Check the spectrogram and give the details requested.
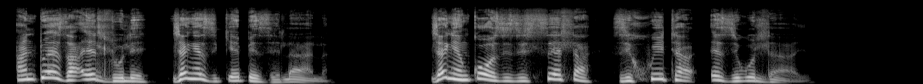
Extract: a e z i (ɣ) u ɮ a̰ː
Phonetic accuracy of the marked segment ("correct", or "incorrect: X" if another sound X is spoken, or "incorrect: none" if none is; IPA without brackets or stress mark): correct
